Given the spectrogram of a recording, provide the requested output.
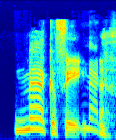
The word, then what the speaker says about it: McAfee: Judge Scott McAfee, last name is pronounced McAfee, like the antivirus McAfee.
